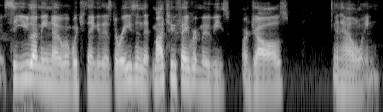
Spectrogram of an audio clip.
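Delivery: usual speaking voice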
